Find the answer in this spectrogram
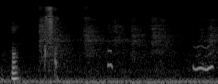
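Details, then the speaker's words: Bat sneezing: a small, innocent-sounding animal sneeze. "Next है चमगादड़ जिन्हें देखकर तो ऐसा लगता है कि मानो पास आती ये तो खून ही चूस देंगे। पर मुझे यह नहीं पता था कि यह इतने मासूम तरीके से छीकते हैं।"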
